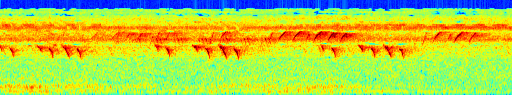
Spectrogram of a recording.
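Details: Wild grey-cheeked bulbul giving quick bursts of short, high, downslurred chirps, two to four notes at a time, repeated throughout over a steady high hiss of insects.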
